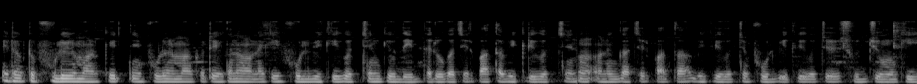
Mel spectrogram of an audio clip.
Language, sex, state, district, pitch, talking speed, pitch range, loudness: Bengali, male, West Bengal, Jalpaiguri, 125 Hz, 185 wpm, 120-130 Hz, -30 LUFS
